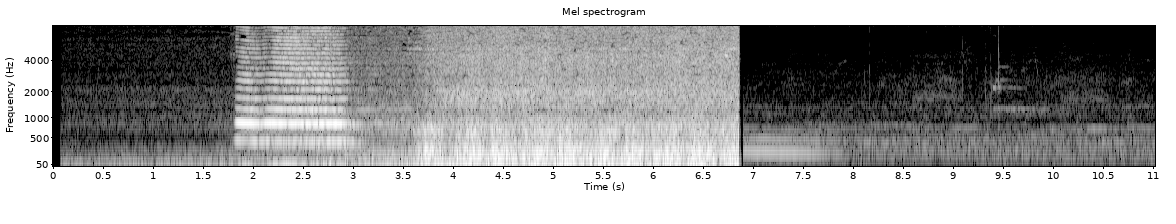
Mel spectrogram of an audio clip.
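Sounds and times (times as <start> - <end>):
train rushing past: 0.1 - 6.9
train horn blast: 1.8 - 3.4.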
